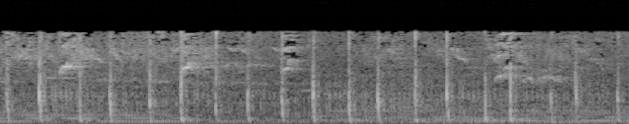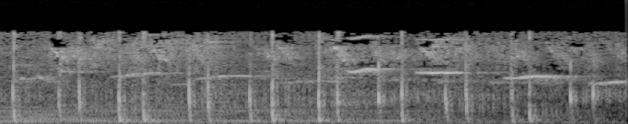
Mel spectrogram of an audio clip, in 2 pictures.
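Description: Steady clip-clop of horse hooves as a rider mounts and rides off home, evenly paced, continuing throughout, with faint bird chirps scattered in the background.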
